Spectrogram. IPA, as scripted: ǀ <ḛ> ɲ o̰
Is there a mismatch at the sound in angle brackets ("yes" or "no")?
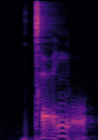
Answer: yes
